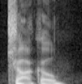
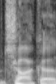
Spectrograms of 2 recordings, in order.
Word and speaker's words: Choco: Choco. – Choco, okay. Choco. – You know Choco. – Yeah. – Not Chaka, that's something different.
